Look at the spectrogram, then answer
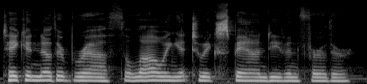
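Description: A woman leading a guided meditation in a slow, soothing, hypnotic way, with long pauses between phrases. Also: on the low side, little pitch movement, mellow. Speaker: spiritual speaker and meditation leader.

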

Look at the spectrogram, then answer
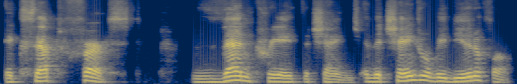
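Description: As a guest in a casual interview, a middle-aged Bostonian with a Boston accent speaks earnestly, growing loud whenever he gets animated. He has a medium pitch and takes it slowly.

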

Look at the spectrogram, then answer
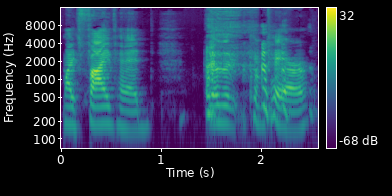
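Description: A woman co-hosting a podcast in casual chat over a video call, excitable, joking and quick to laugh. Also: lowish voice. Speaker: podcast co-host.

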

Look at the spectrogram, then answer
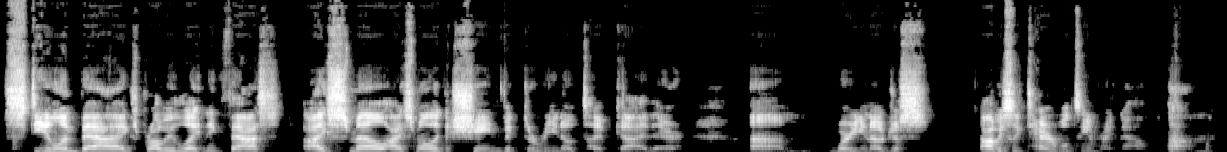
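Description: A man's voice: mid-range voice, normal speed, pushed and bright. A man co-hosting a casual sports podcast, teasing his partner and giving loose, opinionated takes. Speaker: podcast co-host.

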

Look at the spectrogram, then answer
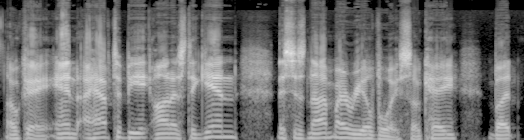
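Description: A man talks through a voice changer that shifts him down into a deep, unnatural register. He speaks haltingly on a phone call, stumbling over fillers and restarts. The sound is dry and close, with no room around it. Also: a bit bright, smooth, no echo. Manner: hesitant, halting, many fillers. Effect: voice changer, deep pitch-shifted. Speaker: caller baiting a phone scammer. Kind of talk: casual phone conversation.

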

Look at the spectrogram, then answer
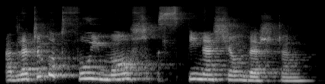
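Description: Very slow-spoken woman teacher. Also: on the high side, lively intonation, reverberant. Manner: very slow, simple questions repeated for learners. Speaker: Polish conversation teacher. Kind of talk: live online conversation class.

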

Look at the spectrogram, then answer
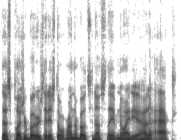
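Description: A man on a casual podcast, making quick short remarks. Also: on the low side, clear, resonant tone, dry recording, clean studio sound.

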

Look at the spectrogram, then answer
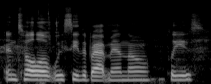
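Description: A woman's voice: medium pitch, little pitch movement, normal speed, no echo. A woman co-hosting a late-night podcast in casual chat, laughing often and swearing bluntly. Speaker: podcast co-host.

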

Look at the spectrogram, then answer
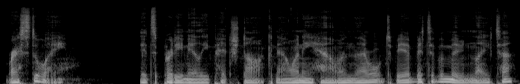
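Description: A hearty, steady water rat, as a man puts him on in a storybook reading, gravelly and husky in a low register. He sounds calm, soothing and sure of himself, close and dry. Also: fairly quick. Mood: brisk. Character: good-natured brave male water rat, steady.

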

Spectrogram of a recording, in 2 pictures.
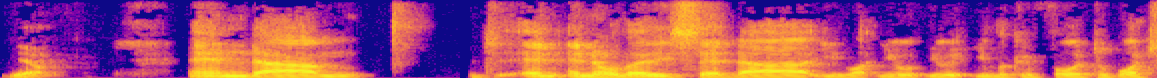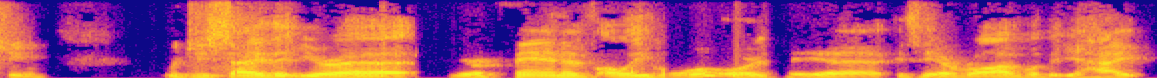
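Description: Male interviewer, mid-pitched, casual, stumbling lead-ins. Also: steady tone, moderate pace. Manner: hesitant, stacks up fillers before questions. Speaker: interviewer, host.

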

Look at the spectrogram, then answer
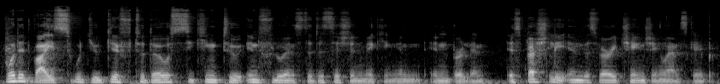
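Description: Lower-pitched male interviewer. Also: moderate pace, few pauses, a little mellow. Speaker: interviewer, host. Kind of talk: moderated political interview.

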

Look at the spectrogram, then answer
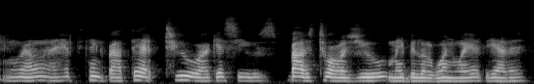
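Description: In a 1950s radio drama, an actress plays a chatty, flustered middle-aged woman who manages an apartment building, rambling, sounding defensive and repeating herself. Her voice is fairly low with a flat delivery, a fairly quick pace and light acting. The broadcast sounds dull and lo-fi.

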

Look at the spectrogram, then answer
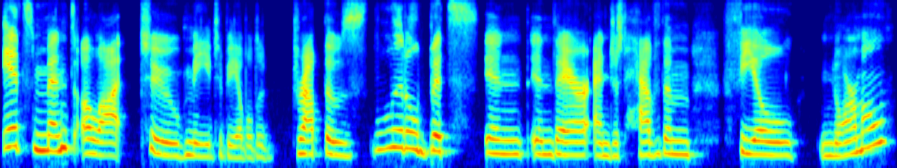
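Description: A woman from New York State chatting casually as a podcast guest, often pausing with fillers and restarting her sentences. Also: medium pitch, clean tone. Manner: hesitant, many fillers and restarts. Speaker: podcast guest, tabletop game player. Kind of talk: casual chat.

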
